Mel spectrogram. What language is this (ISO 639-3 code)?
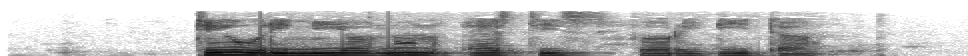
epo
